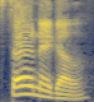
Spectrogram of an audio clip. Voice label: "senegal", id; gcompris-data; geography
